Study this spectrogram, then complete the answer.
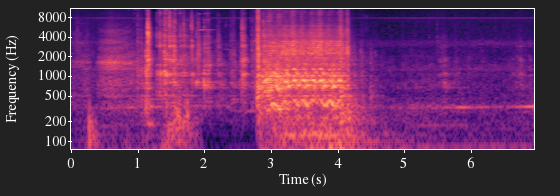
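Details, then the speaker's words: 1950 Dodge after a $5 starter repair, with bad wiring and leaky hoses and seals, deliberately not started: a strong, even burst of cranking with steady rhythm, no grinding or clicking. Normal cranking. "good enough that it turns over very happy with that and not bad for the 5 dollar repair"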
